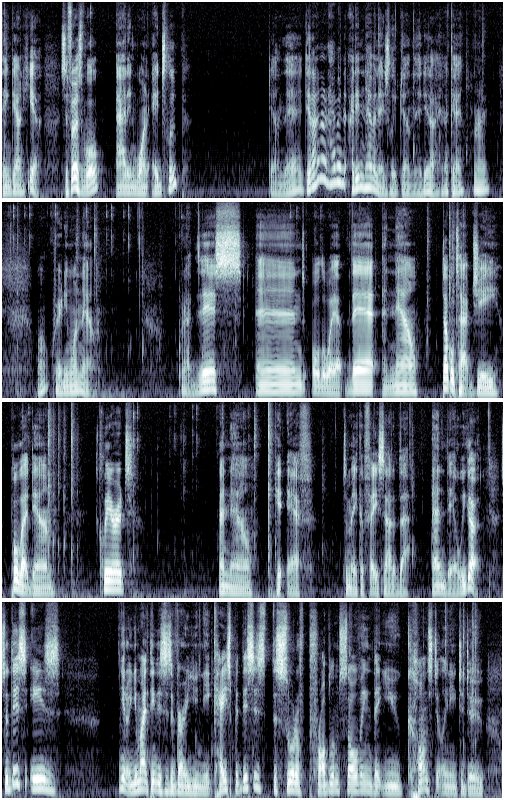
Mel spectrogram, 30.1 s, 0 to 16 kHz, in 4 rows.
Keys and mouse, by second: 3.0-5.1 middle drag, 5.4-7.5 middle drag, 7.5-12.8 drag, 12.8 middle click, 13.4 click, 14.1 g, 15.6 a, 15.8 a, 16.0 w, 17.4-18.9 right drag, 18.9 f, 20.2 Tab, 24.5 Tab, 26.7 a, 29.4 shift+space.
